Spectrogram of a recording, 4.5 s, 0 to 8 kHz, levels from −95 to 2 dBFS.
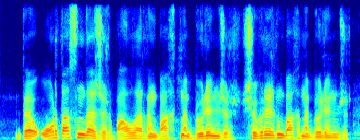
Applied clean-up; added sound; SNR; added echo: none; none; none; none.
